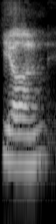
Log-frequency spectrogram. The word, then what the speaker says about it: Hyun: my name is Hyun. That's the pronunciation in Korean.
